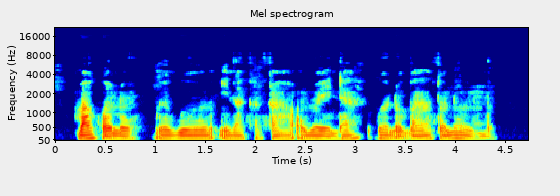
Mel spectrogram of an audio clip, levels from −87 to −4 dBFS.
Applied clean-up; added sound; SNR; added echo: none; none; none; none.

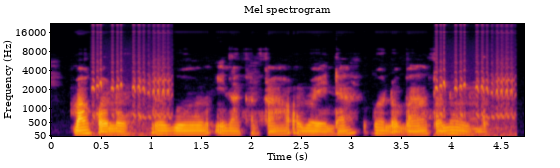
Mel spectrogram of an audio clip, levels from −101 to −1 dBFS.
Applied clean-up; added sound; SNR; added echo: none; Bird; 7 dB; none.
